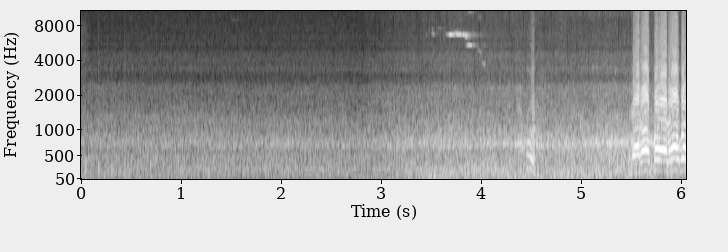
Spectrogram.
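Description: Low, steady rumble of a motor scooter and the cars around it in a slow-moving traffic jam, growing louder from about halfway. Near the end a voice cuts in with a quavering, wavering pitch.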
